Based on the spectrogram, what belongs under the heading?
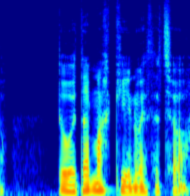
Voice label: "magu", Welsh

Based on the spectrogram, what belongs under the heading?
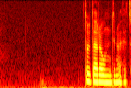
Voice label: "rownd", Welsh

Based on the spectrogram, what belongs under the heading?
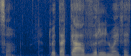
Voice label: "gafr", Welsh

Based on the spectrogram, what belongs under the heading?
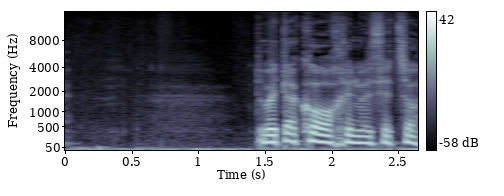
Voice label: "coch", Welsh

